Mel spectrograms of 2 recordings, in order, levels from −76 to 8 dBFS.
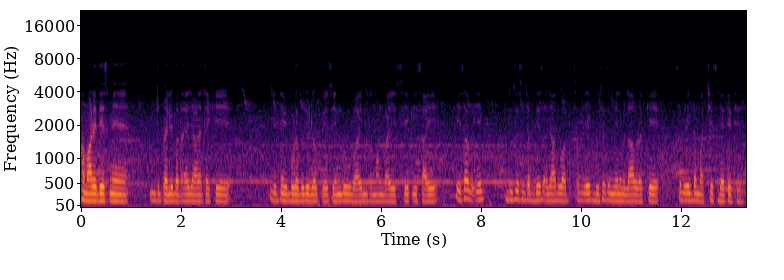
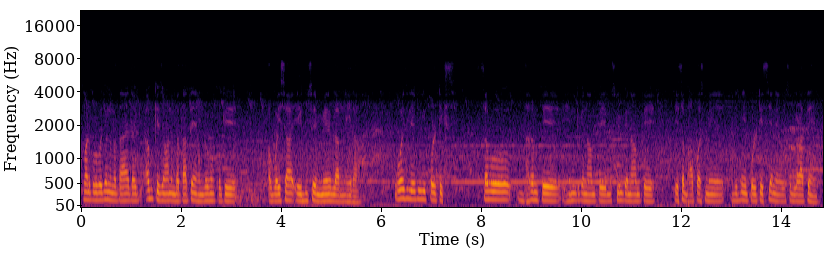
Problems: constant background noise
